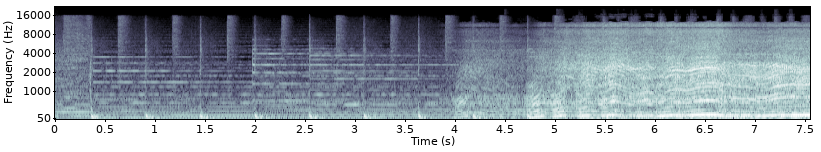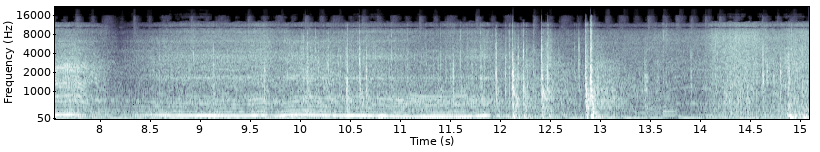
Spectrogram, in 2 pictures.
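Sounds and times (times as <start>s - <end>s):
chainsaw engine revving: 3.9s - 15.0s.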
